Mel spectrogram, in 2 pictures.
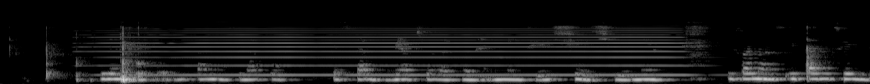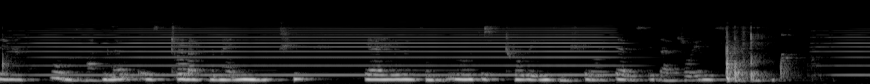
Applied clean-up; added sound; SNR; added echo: none; Bowed string instrument; 13 dB; reverberation time 0.4 s.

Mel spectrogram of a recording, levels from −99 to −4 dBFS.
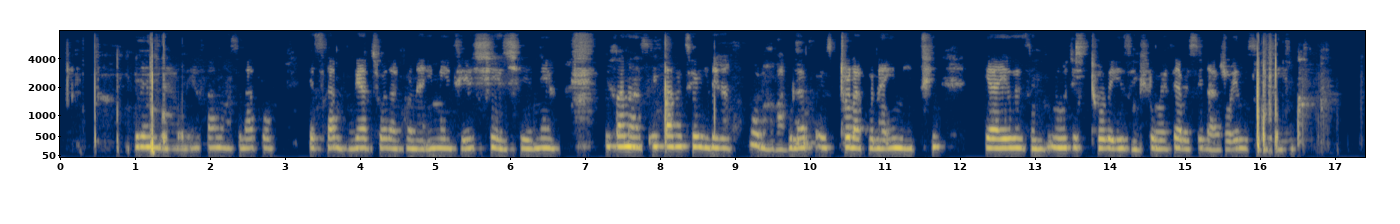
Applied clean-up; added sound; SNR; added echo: none; none; none; none.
